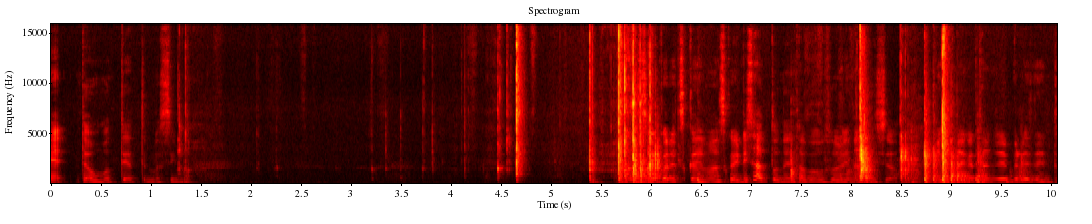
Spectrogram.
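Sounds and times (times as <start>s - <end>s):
makeup cases tapping and clicking: 5.4s - 6.8s, 7.4s - 9.9s.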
